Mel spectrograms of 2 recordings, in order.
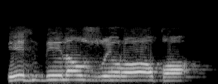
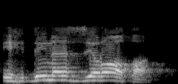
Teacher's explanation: إشمام الصاد زايا معناه اختلاط صوت الصاد بصوت الزاي · Shown in: first take · وهما صوتان يشتركان في الصفير والجهر، وتنفرد الصاد بالإطباق والزاي بالانفتاح، فوجب بقاء الصفة القوية التي انفردت بها الصاد وهي صفة الإطباق. · لابد من مراعاة صفة الإطباق للصاد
